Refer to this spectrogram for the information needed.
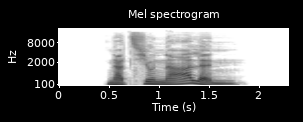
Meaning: inflection of national: 1. strong genitive masculine/neuter singular 2. weak/mixed genitive/dative all-gender singular 3. strong/weak/mixed accusative masculine singular 4. strong dative plural
- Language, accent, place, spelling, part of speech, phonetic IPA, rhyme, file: German, Germany, Berlin, nationalen, adjective, [ˌnat͡si̯oˈnaːlən], -aːlən, De-nationalen.ogg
